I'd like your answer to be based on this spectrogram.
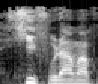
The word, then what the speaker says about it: Gifurama: G-I-F-U-R-A-M-A. Yo también me hago bolas porque pues no lleva u, Umuda, ¿no? Es Gifurama, pues se puede decir. Pues, pues se pues, pronuncia Gifurama, como Gifu. Así que pues muchas gracias, amiguitos.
